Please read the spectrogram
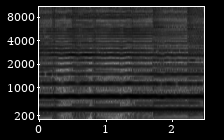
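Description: A man's voice holding one long sung note over strummed acoustic guitar chords.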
